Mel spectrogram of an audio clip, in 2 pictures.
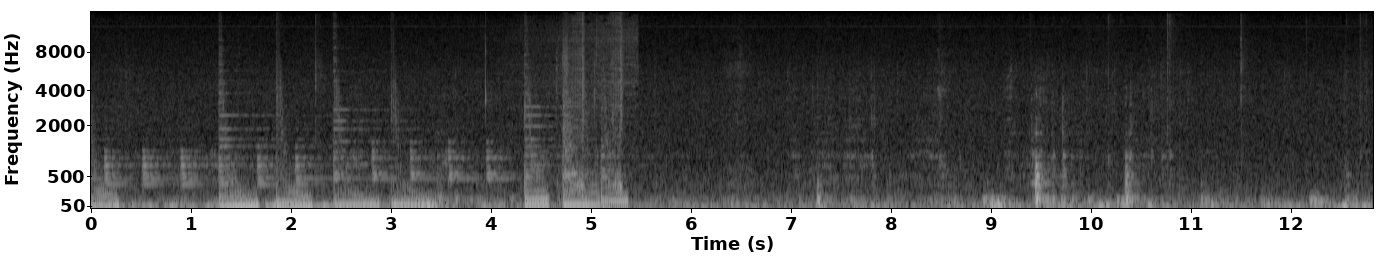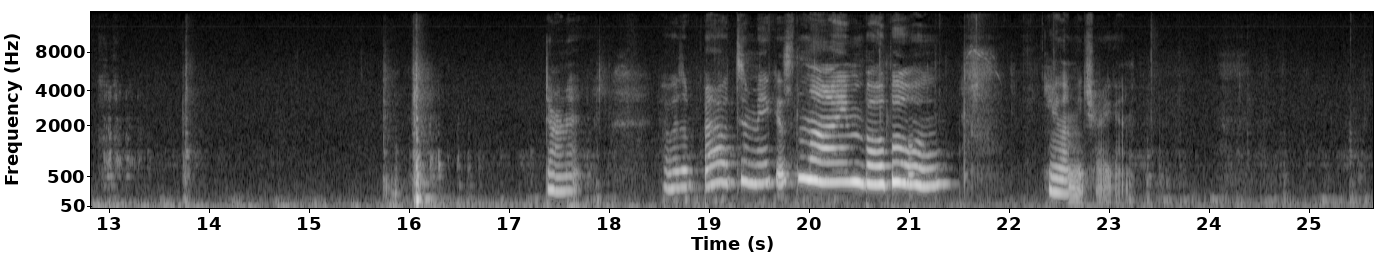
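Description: Sticky slime squishes and crackles.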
